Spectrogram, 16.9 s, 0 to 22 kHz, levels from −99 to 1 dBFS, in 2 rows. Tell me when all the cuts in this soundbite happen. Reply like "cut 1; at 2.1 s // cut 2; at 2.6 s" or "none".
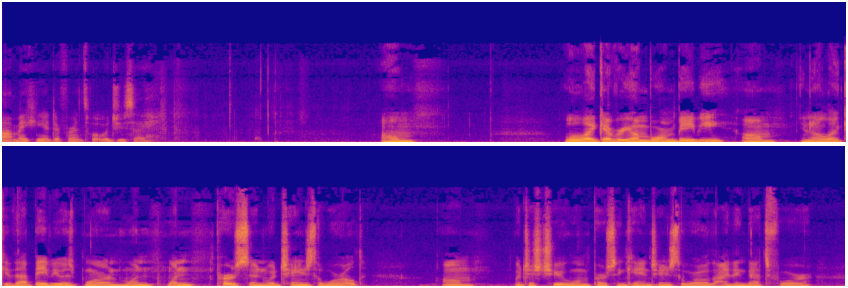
none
